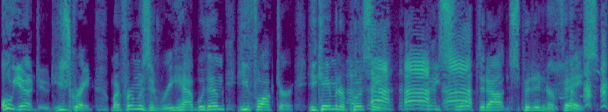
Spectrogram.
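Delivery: short, gruff, curt, fast, rattled-off delivery. Retelling a friend's answer about booking a podcast guest, imitating a gruff fast talker. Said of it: "very like gruff, like he just speaks quickly".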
